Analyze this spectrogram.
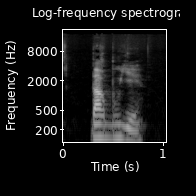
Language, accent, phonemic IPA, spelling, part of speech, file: French, France, /baʁ.bu.je/, barbouiller, verb, LL-Q150 (fra)-barbouiller.wav
- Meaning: 1. to daub 2. to scribble 3. to mark, stain, dirty 4. to blabber 5. to fumble, blunder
